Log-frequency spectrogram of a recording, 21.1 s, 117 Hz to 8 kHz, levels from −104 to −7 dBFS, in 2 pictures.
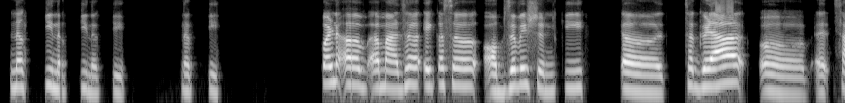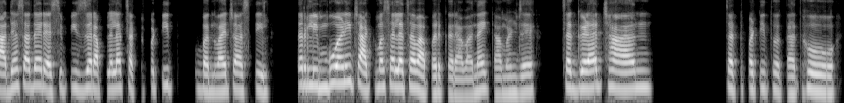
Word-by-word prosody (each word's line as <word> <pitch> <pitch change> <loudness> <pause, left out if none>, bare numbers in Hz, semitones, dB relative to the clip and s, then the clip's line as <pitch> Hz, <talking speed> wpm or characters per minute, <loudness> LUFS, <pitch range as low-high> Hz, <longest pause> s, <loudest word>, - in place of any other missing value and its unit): नक्की, 225 +1 -5
नक्की, 205 +1 -9
नक्की. 175 0 -11 0.7
नक्की. 190 0 -10 1.3
पण 265 +1 +4
अ, 255 - +5 0.2
अ, 220 - +2
माझं 230 +3 +2 0.2
एक 235 +2 -7
असं 245 -1 0 0.3
ऑब्झर्वेशन, 225 +1 0
की 220 +1 -9 0.5
अ, 210 - +7 0.8
सगळ्या 235 +1 +8 0.5
अ, 175 - -3 0.2
साध्या-साध्या 230 +4 0
रेसिपीज 205 +1 -5
जर 220 -2 0
आपल्याला 205 +2 -2
चटपटीत 220 +5 -9 0.4
बनवायच्या 190 +2 -2
असतील, 190 0 -7 0.4
तर 250 0 -2
लिंबू 240 +1 -2
आणि 265 +1 +3
चाट 200 - +3
मसाल्याचा 225 0 +1
वापर 180 -3 0
करावा. 160 -1 -6
नाही 195 +3 -3
का 165 0 -7
म्हणजे 175 +2 -5 0.4
सगळ्यात 215 +1 +2
छान 220 0 0 1.0
चटपटीत 210 0 -6
होतात. 180 -2 -6
हो, 190 -4 -1
210 Hz, 105 wpm, -23 LUFS, 190-230 Hz, 1.3 s, सगळ्या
